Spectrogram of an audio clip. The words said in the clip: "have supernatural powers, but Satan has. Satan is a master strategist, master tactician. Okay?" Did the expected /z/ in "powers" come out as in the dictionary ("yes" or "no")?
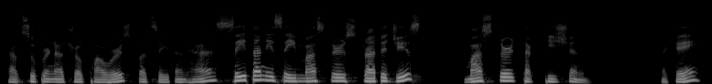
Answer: no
